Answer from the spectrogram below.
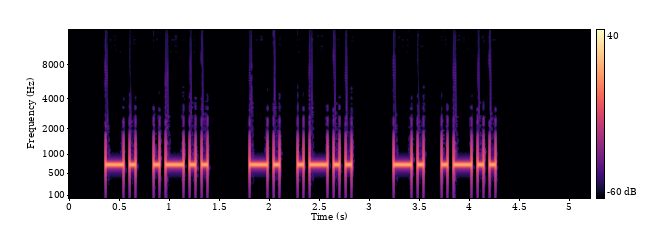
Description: Morse code, heard as a keyed tone, about 19 wpm, 700 Hz. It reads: NL NL NL
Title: Canadian Provinces and Territories - Repeated 3x - 20wpm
